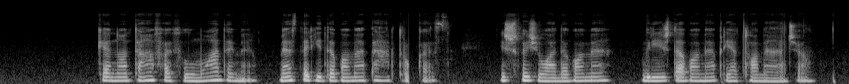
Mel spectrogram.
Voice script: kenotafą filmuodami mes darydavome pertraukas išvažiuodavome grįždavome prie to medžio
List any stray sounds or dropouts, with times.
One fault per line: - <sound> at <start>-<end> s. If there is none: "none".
- dropout at 4.1-4.2 s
